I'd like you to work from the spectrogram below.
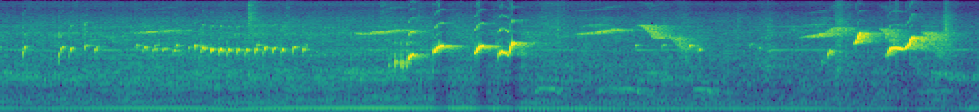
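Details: Kutilang emas singing energetically, with a fast stuttering run of high chirps, then loud slurred whistles and upward-sweeping notes in short bursts over a low background hum.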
